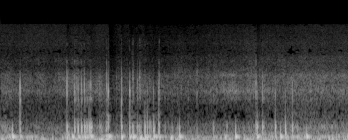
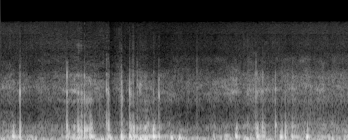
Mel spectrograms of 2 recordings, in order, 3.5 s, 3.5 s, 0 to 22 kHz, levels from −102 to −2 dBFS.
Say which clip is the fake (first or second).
second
